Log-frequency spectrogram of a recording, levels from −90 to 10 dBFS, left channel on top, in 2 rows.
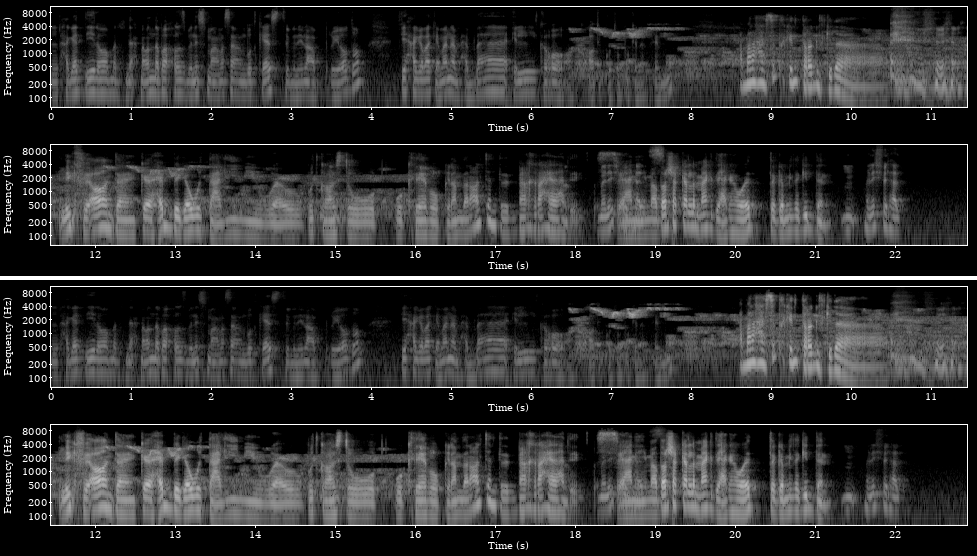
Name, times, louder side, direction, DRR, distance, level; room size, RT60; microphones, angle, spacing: voice 1, 0.0-7.8 8.2-8.6 10.5-11.8 14.8-15.2 17.8-19.1 21.3-22.1, left 3 dB, 70° left, 1.1 m, -46 dB
sound 1, 6.5-16.2, right 7 dB, 50° right, 1.5 m, -43 dB
voice 2, 8.6-10.5 11.6-15.5 15.8-21.2, right 5 dB, 80° right, 0.7 m, -32 dB
12.5 x 10.0 x 5.8 m
head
